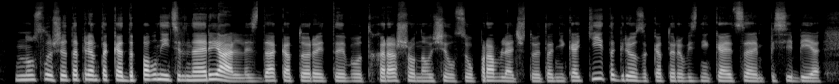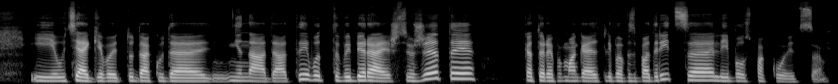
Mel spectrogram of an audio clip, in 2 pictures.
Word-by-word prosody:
Ну, 210 +1 0
слушай, 215 -2 0
это 220 +2 +2
прям 215 -2 +3
такая 205 -2 +4
дополнительная 200 -1 +3
реальность, 150 -10 +5
да, 180 0 +4
которой 170 -1 0
ты 165 +1 -3
вот 160 0 -7
хорошо 175 0 +2
научился 160 -1 -4
управлять, 165 -2 +1
что 155 - -7
это 165 +2 -3
не 160 0 -9
какие-то 230 - -1
грезы, 190 -5 -1
которые 170 0 -3
возникают 160 0 -2
сами 160 -4 0
по 175 - -13
себе 160 -3 -2 0.4
и 165 -2 -3
утягивают 160 -2 +1
туда, 165 -2 +1
куда, 150 -1 0
э, 150 - -4
не 150 +5 -8
надо, 150 -3 0
а 145 - -3
ты 235 +6 -2
вот 205 -3 -3
выбираешь 175 -4 +2
сюжеты, 260 - +1 0.5
которые 175 -3 -1
помогают 165 -1 -3
либо 165 -2 -5
взбодриться, 190 +5 -1
либо 165 -2 -5
успокоиться. 145 -4 -10
170 Hz, 150 wpm, -20 LUFS, 155-190 Hz, 0.5 s, реальность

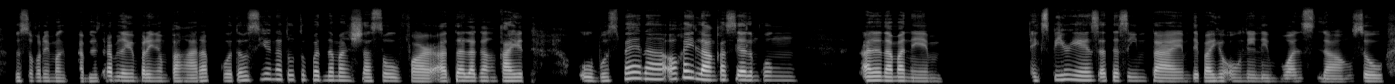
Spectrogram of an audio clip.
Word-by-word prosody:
gusto 165 0 -5
ko 165 - -6
rin 160 -1 -6
mag-travel-travel 155 +5 -3
ay - - +1
yun 160 - -20
pa 165 - +1
rin 155 - -5
yung 155 - -8
pangarap 150 +3 0
ko. 160 0 -4
Tapos 190 +4 -2
yun, 245 -2 -3
natutupad 215 -3 -3
naman 190 -2 -1
siya 165 0 0
so 165 -1 -2
far 145 -2 +2
at 160 +2 +2
talagang 170 -2 +2
kahit 165 0 +3 0.5
ubos 170 - -4
pera 260 -3 +3
okey 310 +3 +4
lang, 215 -3 +8
kasi 215 0 0
alam 195 -1 +2
kong 190 -1 -9 0.7
ano 185 - +7
naman 175 -1 +4
eh, 150 -1 -3 1.1
experience, 200 +1 0
at 175 0 -1
the 175 - +2
same 170 -1 -6
time 145 -2 +1
di 155 - 0
ba, 155 - +3
"You 160 +1 -3
only 155 0 -6
live 145 -1 -9
once" 145 +1 -3
lang, 135 -1 -3
so 145 -1 -1
170 Hz, 190 wpm, -26 LUFS, 155-195 Hz, 1.1 s, lang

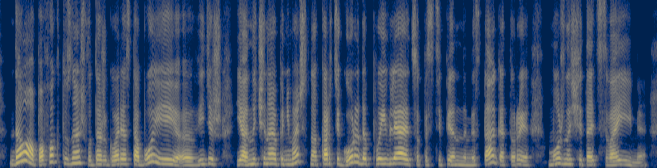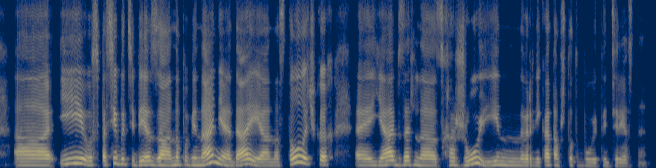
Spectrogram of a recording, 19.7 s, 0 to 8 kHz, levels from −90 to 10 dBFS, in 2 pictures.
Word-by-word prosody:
Да, 340 +1 +8
по 200 -2 +4
факту, 315 -1 -1
знаешь, 265 +3 0
вот 190 - -7
даже 210 -1 0
говоря 210 +4 +2
с 220 - -12
тобой, 225 - +3
и, 225 -3 +3
э, 175 0 +3
видишь, 220 +5 -4 0.2
я 195 -1 +5
начинаю 230 +1 +1
понимать, 225 +8 -1
что 315 -9 -7
на 195 - -1
карте 225 +3 +4
города 275 0 +2
появляются 230 -2 +4
постепенно 185 +1 -4
места, 175 - +1
которые 185 -4 -2 0.2
можно 220 +3 -2
считать 200 -3 -1
своими. 175 -4 -3 0.3
А, 160 0 -1
и, 245 +3 -2
э, 175 - -3
спасибо 230 +7 -4
тебе 185 -2 -2
за 165 -2 0
напоминание, 185 - -1
да, 160 +8 +2
и 185 -8 -1
о 150 -1 -3
настолочках. 205 - -2 0.3
Э, 160 0 -3
я 170 +3 -1
обязательно 170 -4 -3
схожу, 180 - -5
и 180 -5 -6
н 165 -3 -9
наверняка 155 +2 -4
там 170 -2 -6
что-то 160 0 -13
будет 145 0 -13
интересное. 140 -1 -12
190 Hz, 145 wpm, -22 LUFS, 170-225 Hz, 0.3 s, Да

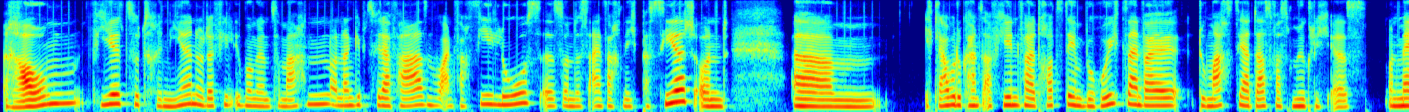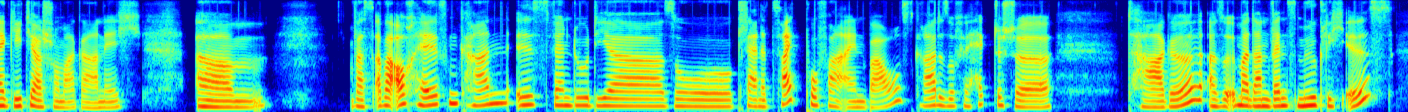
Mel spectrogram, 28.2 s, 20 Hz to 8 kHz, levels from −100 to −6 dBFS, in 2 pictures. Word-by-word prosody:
Raum, 240 - +5
viel 245 +2 +3
zu 240 -3 -6
trainieren 190 +7 -1
oder 195 -3 -1
viel 220 +3 -8
Übungen 195 -4 -4
zu 185 - -12
machen, 235 +7 -3
und 205 -2 -3
dann 200 +1 -1
gibt's 215 -1 -8
wieder 200 -2 +1
Phasen, 205 +2 0
wo - - -5
einfach 185 -1 -6
viel 240 -2 -2
los 260 +4 +1
ist 190 0 -7
und 185 -1 -3
es 180 0 -9
einfach 190 0 -6
nicht 180 0 -8
passiert 270 - +5
und, 180 -1 +1 0.6
ähm, 175 -2 +3 0.4
ich 190 - -10
glaube, 205 +3 +3
du 210 - +2
kannst 200 0 -2
auf 190 - -5
jeden 215 -1 +2
Fall 200 -2 +2
trotzdem 205 0 -1
beruhigt 205 +8 -1
sein, 230 -4 +3
weil 200 0 +3 0.2
du 195 -2 -4
machst 195 +5 -1
ja 205 -2 +3
das, 190 0 -2
was 190 -1 -7
möglich 185 -1 -2
ist, 165 +1 -7 0.2
und 195 -1 +2
mehr 195 0 +6
geht 185 0 0
ja 180 -4 +4
schon 160 -2 -6
mal 150 +1 -4
gar 145 -3 -4
nicht. 155 - -9 0.5
Ähm, 160 -1 +1 0.8
was 180 -1 -3
aber 205 0 +5
auch 240 +2 +4
helfen 230 +5 +2
kann, 230 +3 -1
ist, 225 -4 -3
wenn 205 -1 0
du 205 0 -1
dir 190 -1 0
so 180 -1 -2
kleine 180 -3 -4
Zeitpuffer 220 - 0
einbaust, 155 - -4
grade 205 0 -2
so 185 -1 -5
für 185 -1 -10
hektische 180 -7 -2 0.7
Tage, 170 - +1 0.2
also 180 -1 0
immer 205 -2 +3
dann, 185 0 +2
wenn's 195 +2 +1
möglich 195 -1 +1
ist, 435 - -1
195 Hz, 165 wpm, -24 LUFS, 180-215 Hz, 0.8 s, mehr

